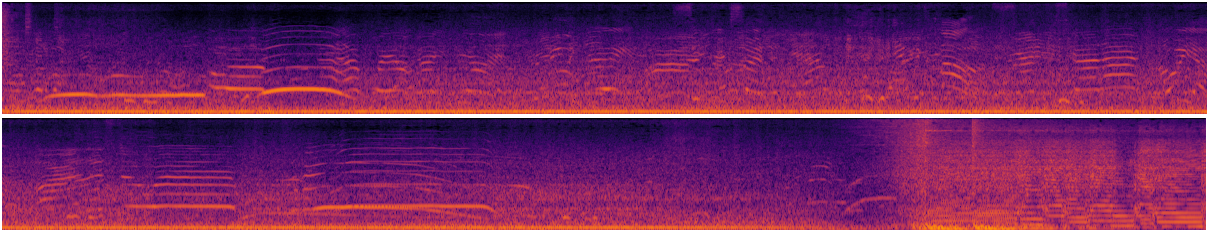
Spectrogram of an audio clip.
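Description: Steady low drone of a propeller aircraft heard inside its cabin, with voices calling and chattering over it. Music comes in near the end.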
